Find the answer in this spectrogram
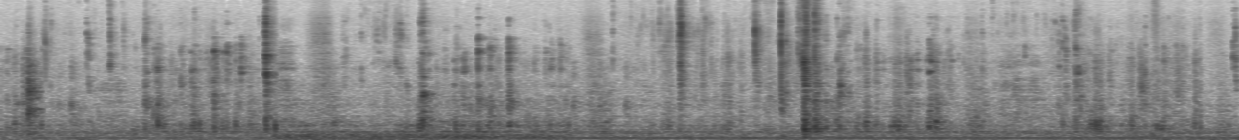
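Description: Close-up mouth sounds of a person chewing shellfish meat dipped in creamy alfredo sauce: wet smacks and clicks at irregular intervals, over a faint steady low hum.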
